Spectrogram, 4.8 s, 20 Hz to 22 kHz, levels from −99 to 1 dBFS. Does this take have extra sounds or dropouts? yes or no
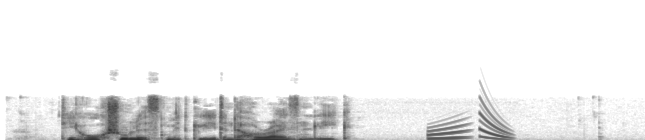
yes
